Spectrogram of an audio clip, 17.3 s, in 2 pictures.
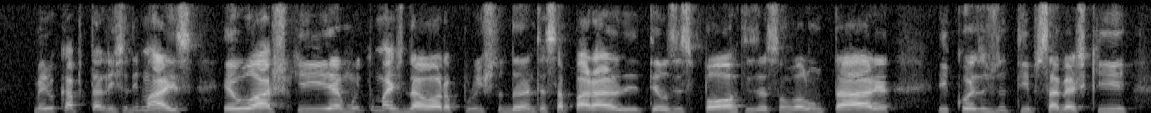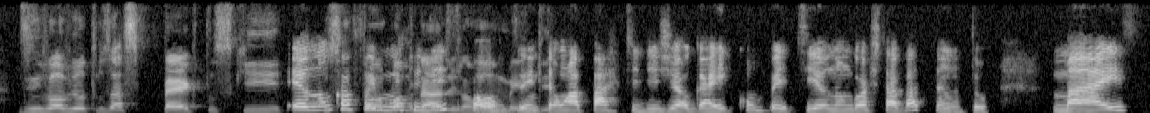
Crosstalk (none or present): present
